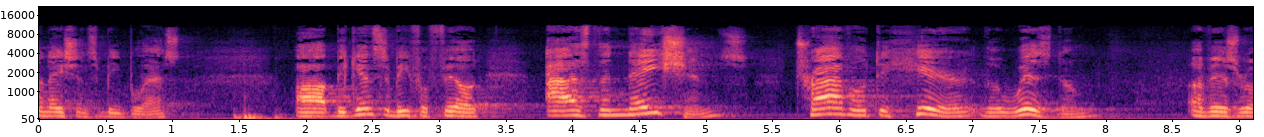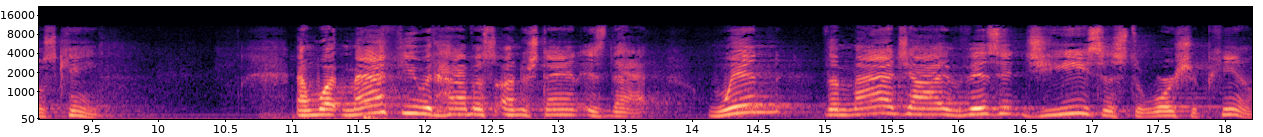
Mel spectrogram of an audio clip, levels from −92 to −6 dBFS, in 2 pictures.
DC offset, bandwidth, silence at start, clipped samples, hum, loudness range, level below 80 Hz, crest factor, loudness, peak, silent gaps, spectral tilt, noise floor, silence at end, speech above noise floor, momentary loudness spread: under 0.1%; 11.5 kHz; 0 s; under 0.1%; none; 4 LU; -48 dBFS; 20 dB; -23 LUFS; -4 dBFS; none; -4.5 dB/octave; -50 dBFS; 0 s; 26 dB; 16 LU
